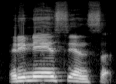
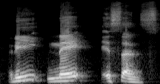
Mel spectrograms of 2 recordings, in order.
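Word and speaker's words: Renaissance: बोला गया है इंडियन रिनेशियंस ओके रिनेसेंस ओके तो इसका प्रोनाउंसिएशन थोड़ा सा आपको मुश्किल लग सकता है लेकिन इसका मतलब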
